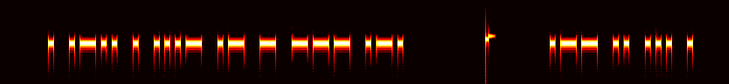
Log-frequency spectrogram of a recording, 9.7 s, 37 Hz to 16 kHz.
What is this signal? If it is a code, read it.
Morse code, heard as a keyed tone, about 17 wpm, 700 Hz. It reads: ELEVATOR WISE
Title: Sentences from Top 1600 Words - New Word Drill Alt - 17wpm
